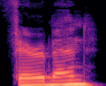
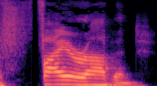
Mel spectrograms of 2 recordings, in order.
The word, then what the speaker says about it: Feyerabend: uh name pronounced correctly i said fairband it's fire fight or fire robin sorry about that fire obviously yeah fire up yeah you gotta remember that a in the in the middle of it so he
